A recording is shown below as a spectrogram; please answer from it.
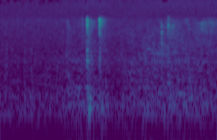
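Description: Near silence, broken by two faint computer clicks a fraction of a second apart about a second in, of the kind made when advancing a slide presentation.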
